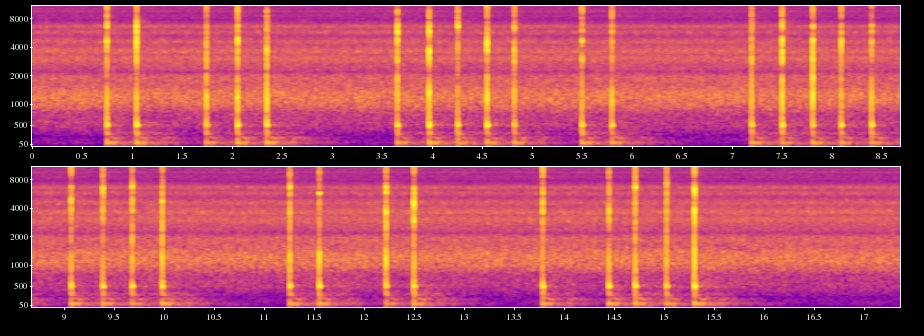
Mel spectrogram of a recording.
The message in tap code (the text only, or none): HWYGD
